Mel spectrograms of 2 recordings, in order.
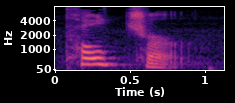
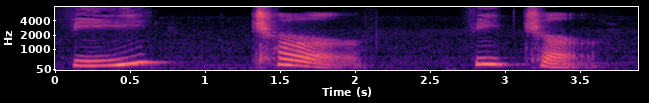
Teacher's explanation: So, you see a tu there and for some reason it becomes ch.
